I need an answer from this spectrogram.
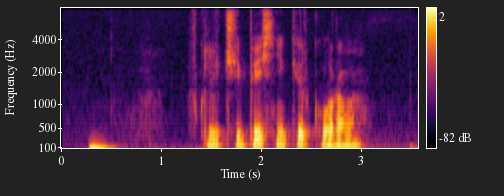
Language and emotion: Russian, neutral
